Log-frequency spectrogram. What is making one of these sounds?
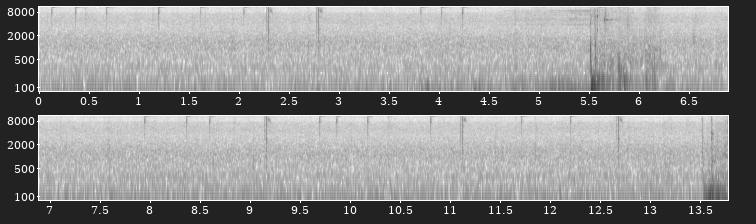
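Soft menu clicks tick as items are selected.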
